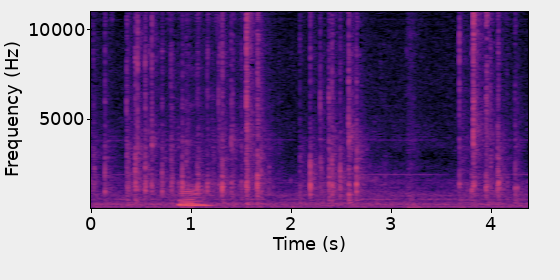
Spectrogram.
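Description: Typing on a computer keyboard: a run of quick, irregular key clicks that pauses for about a second near the end, then picks up again.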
